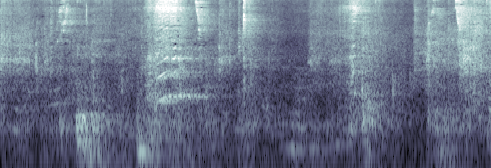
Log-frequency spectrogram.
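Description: A quiet lull in a stone church between chants: faint, scattered sounds, a few of them short voice-like notes.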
